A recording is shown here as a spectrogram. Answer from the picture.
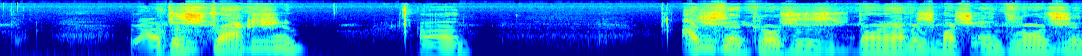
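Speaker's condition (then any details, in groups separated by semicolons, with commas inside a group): Head and neck cancer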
